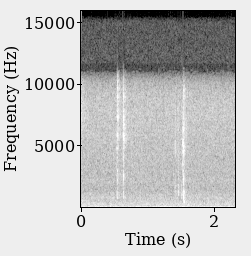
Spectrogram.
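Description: A few key clicks on a computer keyboard, in two quick pairs about a second apart, over a faint steady low hum.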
